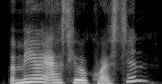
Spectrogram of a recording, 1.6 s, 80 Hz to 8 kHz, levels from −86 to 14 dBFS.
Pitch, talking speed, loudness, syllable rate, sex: 285 Hz, 260 wpm, -16 LUFS, 6.6 syllables/s, female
